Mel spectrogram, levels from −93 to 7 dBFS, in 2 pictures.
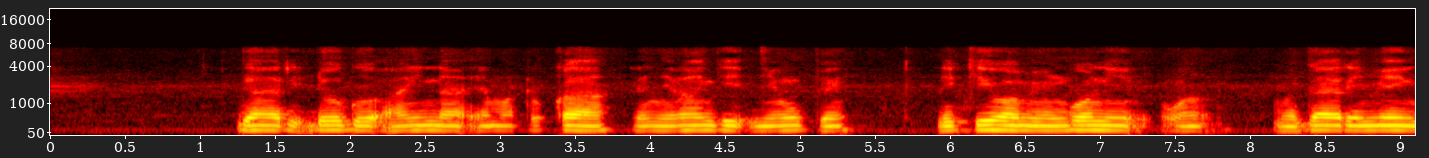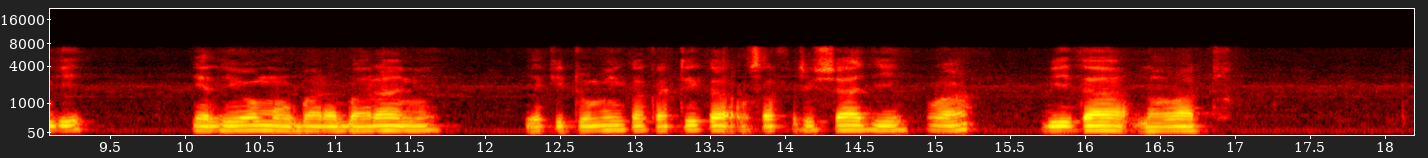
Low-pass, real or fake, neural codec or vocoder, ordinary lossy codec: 7.2 kHz; fake; codec, 44.1 kHz, 7.8 kbps, DAC; AAC, 48 kbps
